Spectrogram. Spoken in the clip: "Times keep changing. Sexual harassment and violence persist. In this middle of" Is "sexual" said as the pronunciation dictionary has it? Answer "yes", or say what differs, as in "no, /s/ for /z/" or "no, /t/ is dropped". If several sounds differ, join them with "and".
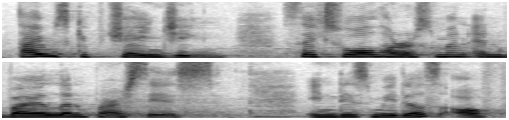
no, /s/ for /ʃ/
